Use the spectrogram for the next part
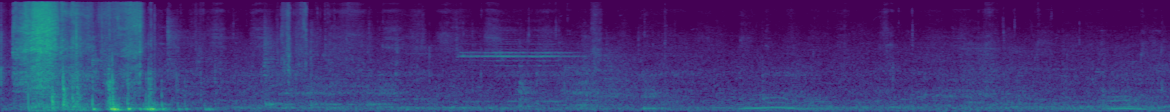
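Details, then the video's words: Ginger cat fighting: a loud, harsh, hissing screech bursts out over the first two seconds, then falls to a quieter stretch broken by low, brief growling moans near the middle and end. "cat funny fights sound"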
